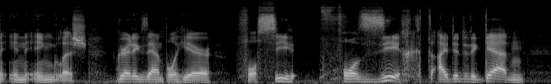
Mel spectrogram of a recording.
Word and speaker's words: Vorsicht: Great example here, Vorsicht. I did it again. The V is a F, the S is a Z.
